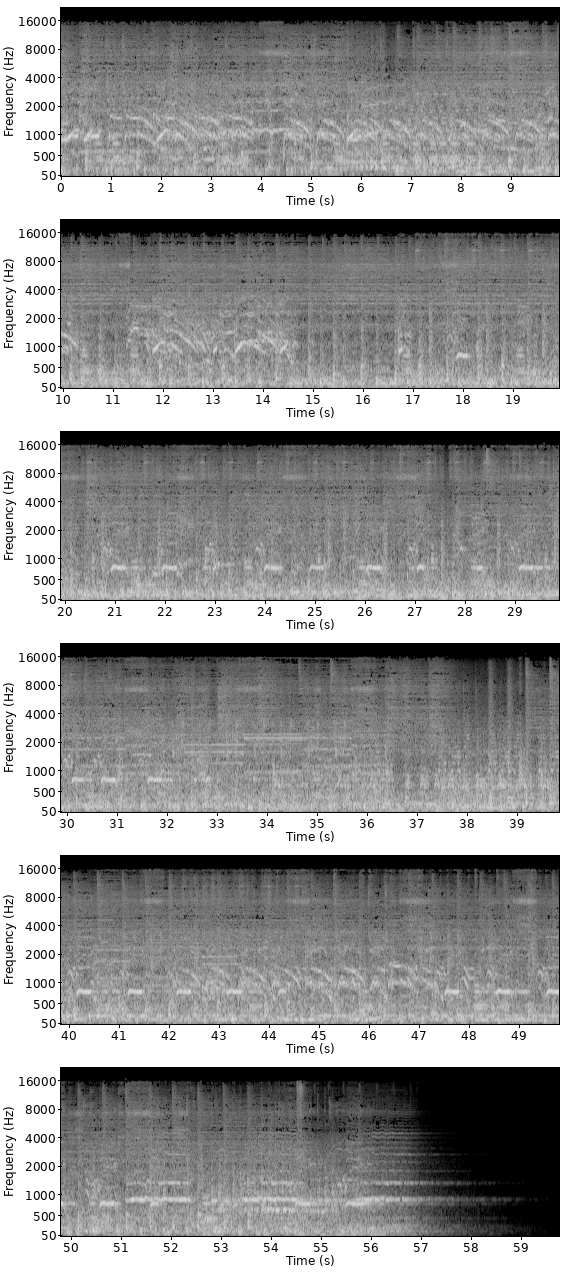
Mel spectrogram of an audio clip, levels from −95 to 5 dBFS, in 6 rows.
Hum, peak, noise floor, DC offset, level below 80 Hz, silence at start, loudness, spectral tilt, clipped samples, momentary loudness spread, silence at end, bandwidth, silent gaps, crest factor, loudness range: none; -2 dBFS; -88 dBFS; under 0.1%; -30 dBFS; 0 s; -15 LUFS; -4.5 dB/octave; under 0.1%; 3 LU; 2.65 s; 16.5 kHz; none; 14 dB; 2 LU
